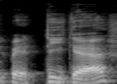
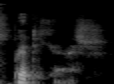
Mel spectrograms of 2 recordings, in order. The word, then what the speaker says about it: petty cash: book petty cash book don't say pay t cash all right that is not the correct pronunciation it's petty cash not petty cash petty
